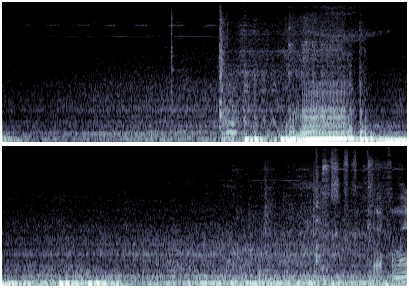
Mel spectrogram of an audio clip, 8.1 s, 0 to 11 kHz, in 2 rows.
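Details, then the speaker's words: Mazda MX5 Miata, MAF disconnected: cranks, catches with rough flare, sags and dies; loose intake manifold with missing nuts leaking unmetered air causes the stall. "all right so i was messing with stuff like your idle air control valve and then i noticed that this whole thing's moving this is not supposed to be moving"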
